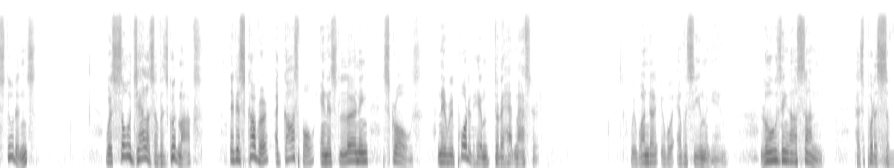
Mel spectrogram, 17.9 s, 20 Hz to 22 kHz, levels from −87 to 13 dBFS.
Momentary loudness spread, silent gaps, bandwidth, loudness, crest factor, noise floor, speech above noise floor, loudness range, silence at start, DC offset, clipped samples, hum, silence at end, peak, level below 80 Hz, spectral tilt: 16 LU; none; 15.5 kHz; -45 LUFS; 20 dB; -87 dBFS; 43 dB; 8 LU; 0 s; under 0.1%; under 0.1%; none; 0 s; -26 dBFS; -88 dBFS; -5 dB/octave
